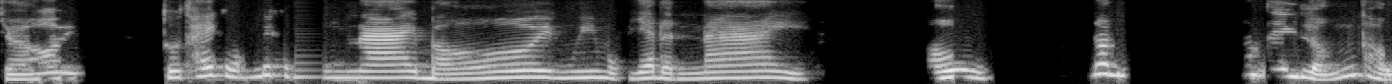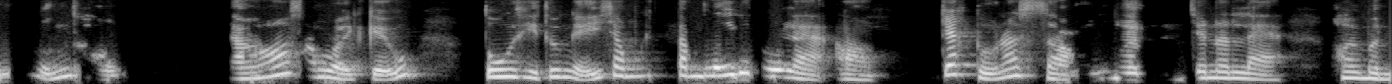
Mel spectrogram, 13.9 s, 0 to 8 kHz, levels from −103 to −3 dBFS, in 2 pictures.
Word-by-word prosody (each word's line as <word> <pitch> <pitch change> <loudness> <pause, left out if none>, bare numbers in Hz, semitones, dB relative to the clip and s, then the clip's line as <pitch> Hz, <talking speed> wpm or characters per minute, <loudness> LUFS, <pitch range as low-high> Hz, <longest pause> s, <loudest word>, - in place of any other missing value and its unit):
Trời 175 -1 -1 0.2
ơi, 200 - -2 0.4
tui 235 - +2
thấy 290 +3 +3
con 260 -1 -1
mấy 315 - 0
con 255 -3 -8
con 230 0 -4
nai 230 0 +4
bà 210 -4 +1 0.4
ơi, 245 -1 +3
nguyên 230 +1 0
một 200 - -3
gia 215 +2 +2
đình 190 -2 -2
nai, 225 -1 0 0.6
ừ, 220 +2 +4 0.7
nó 365 - +5 0.7
nó 330 - -2
đi 275 - +4
lững 200 - +2
thững, 190 - 0
lững 205 +8 -1 0.2
thững. - - -8 0.5
Đó, 230 - +2
xong 260 - -3
rồi, 195 -5 +3
kiểu, 300 - +1 0.3
tui 265 +1 +6
thì 225 - +1
tui 260 +4 0
nghĩ 250 - +1
trong 290 -3 0
cái 295 - -13
tâm 310 - +1
lý 300 +1 +6
của 405 - +7
tui 265 -1 +5
là, 190 -7 -1
ờ, 180 -1 -4 0.4
chắc 345 +1 +3
tụi 190 - +2
nó 285 - +2
sợ 300 -10 -3 0.3
mình, 200 -1 0 0.2
cho 225 - -1
nên 220 -1 +2
là 180 -6 -2 0.3
thôi 220 -1 +2
mình 200 -3 +2
230 Hz, 215 wpm, -21 LUFS, 200-265 Hz, 0.7 s, của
